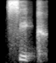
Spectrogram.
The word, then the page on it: SEAQ: Indian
